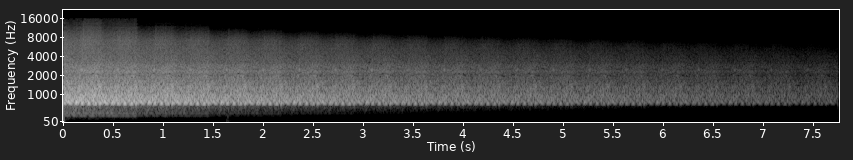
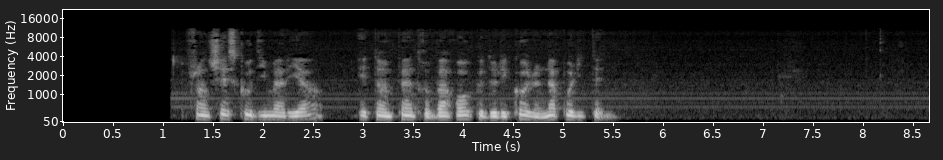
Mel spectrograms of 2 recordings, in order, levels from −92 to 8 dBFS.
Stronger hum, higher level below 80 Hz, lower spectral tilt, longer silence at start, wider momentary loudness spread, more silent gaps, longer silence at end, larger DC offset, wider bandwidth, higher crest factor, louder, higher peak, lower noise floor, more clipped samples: neither; second, under -90 dBFS vs -70 dBFS; second, 1.5 dB/octave vs -6.5 dB/octave; second, 0 s vs 1.3 s; first, 24 LU vs 10 LU; neither; second, 0.8 s vs 3.15 s; neither; first, 15.5 kHz vs 10.5 kHz; about the same, 20 dB vs 18 dB; second, -26 LUFS vs -20 LUFS; second, -8 dBFS vs -4 dBFS; second, -53 dBFS vs -59 dBFS; neither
